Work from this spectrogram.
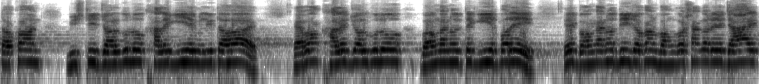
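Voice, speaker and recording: A woman's voice: high-pitched, a bit bright. A woman voicing a cheeky, boastful cartoon schoolboy who recites in a rote, sing-song way. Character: cheeky schoolboy reciting essays with cocky confidence.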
